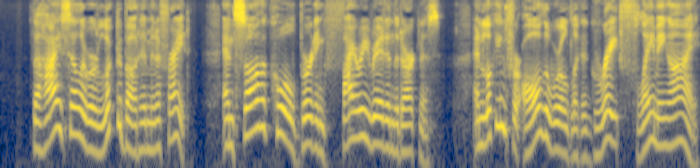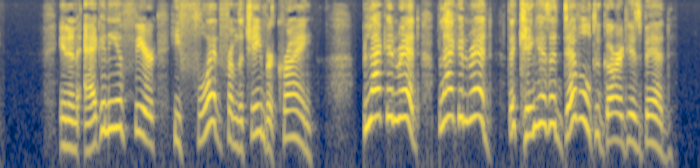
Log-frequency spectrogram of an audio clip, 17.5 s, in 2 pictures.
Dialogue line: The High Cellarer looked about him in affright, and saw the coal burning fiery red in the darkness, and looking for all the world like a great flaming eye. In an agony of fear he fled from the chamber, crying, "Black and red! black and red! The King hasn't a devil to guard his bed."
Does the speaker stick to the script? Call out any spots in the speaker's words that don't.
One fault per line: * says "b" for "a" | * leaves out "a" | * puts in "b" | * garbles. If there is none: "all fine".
* says "has" for "hasn't"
